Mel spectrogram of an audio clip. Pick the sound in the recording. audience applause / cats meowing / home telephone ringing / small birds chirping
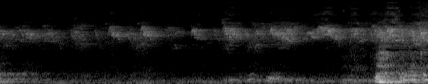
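small birds chirping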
